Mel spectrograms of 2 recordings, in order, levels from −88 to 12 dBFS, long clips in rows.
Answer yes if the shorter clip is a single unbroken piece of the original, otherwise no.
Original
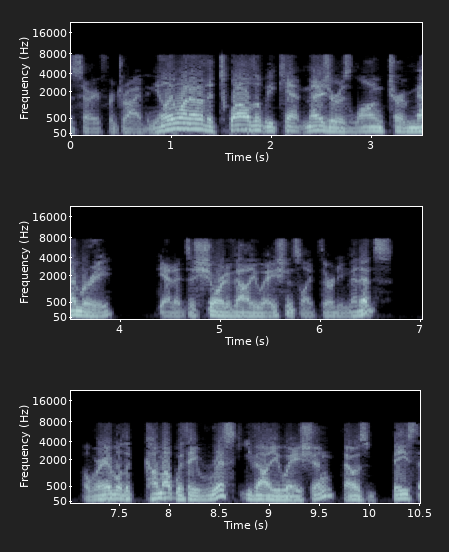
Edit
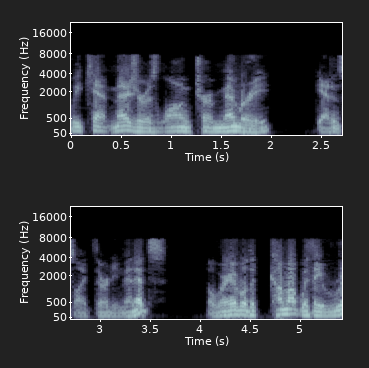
no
